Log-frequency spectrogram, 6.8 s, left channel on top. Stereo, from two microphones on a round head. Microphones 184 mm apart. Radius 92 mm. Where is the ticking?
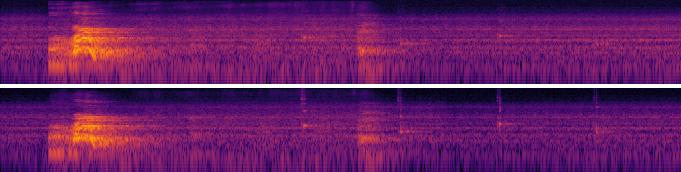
60° right (ahead or behind), 2.0 m.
